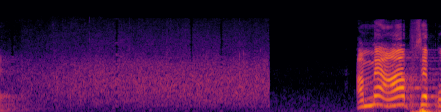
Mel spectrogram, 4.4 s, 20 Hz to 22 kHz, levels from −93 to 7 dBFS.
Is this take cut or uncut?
cut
